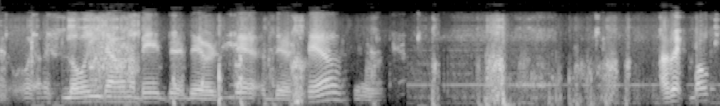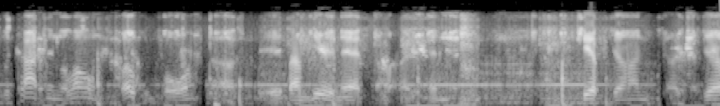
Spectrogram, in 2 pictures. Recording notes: Monthly Conference Call.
